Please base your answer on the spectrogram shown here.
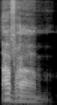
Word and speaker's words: Avram: In Hebrew, we pronounce Avram. Avram. You don't have the right to say Ab in Hebrew, and I can explain why. It's because A is a vowel sound, and B is a consonant sound, and when a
